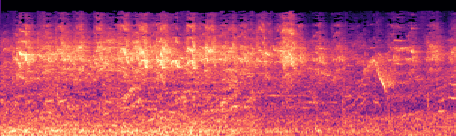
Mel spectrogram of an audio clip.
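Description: Many small birds chirping on and off, with one quick downward-sliding call about five seconds in, over a steady low background noise.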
